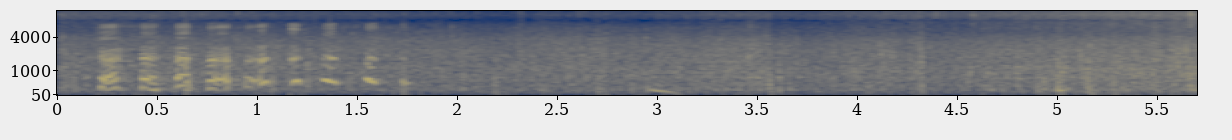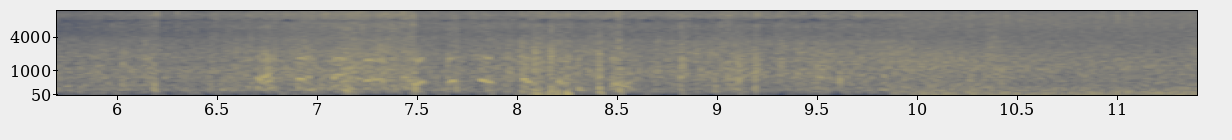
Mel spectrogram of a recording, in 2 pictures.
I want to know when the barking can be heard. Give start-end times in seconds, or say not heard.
not heard.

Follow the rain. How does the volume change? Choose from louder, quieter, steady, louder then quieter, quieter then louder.
louder.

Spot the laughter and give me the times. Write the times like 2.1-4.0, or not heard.
0.2-1.8, 6.7-8.6.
